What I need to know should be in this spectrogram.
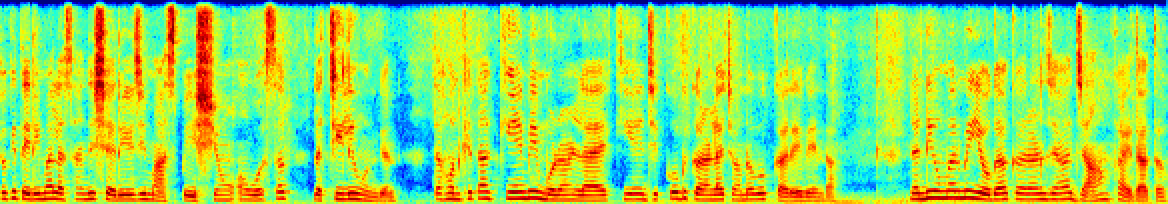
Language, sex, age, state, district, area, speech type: Sindhi, female, 30-45, Gujarat, Surat, urban, spontaneous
